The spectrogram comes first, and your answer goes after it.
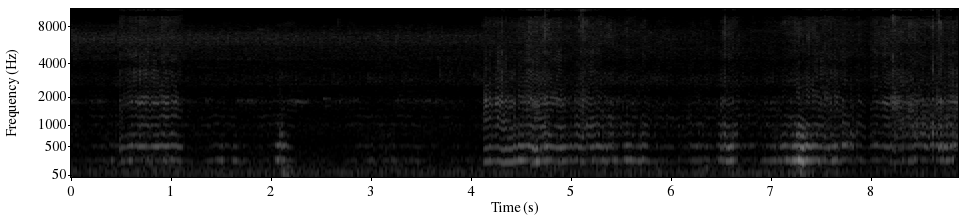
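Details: Honey bees feeding on sugar water placed in a piece of honeycomb, more arriving as it gets crowded; steady low hum with wavering wingbeat buzzes that swell louder after four seconds, plus a few soft knocks.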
